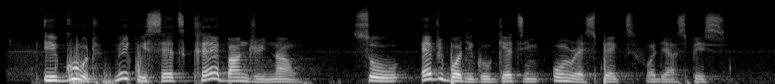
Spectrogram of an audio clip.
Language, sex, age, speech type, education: Nigerian Pidgin, female, 30-45, spontaneous, tertiary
